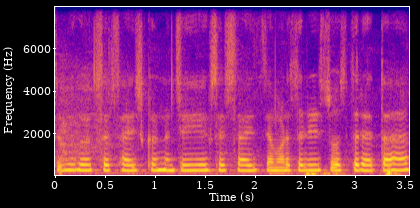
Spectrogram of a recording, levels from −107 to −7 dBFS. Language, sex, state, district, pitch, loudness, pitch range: Hindi, female, Bihar, Samastipur, 265 Hz, -19 LUFS, 260-270 Hz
